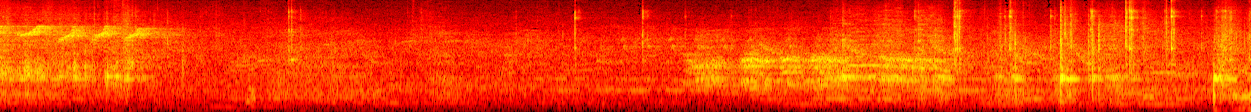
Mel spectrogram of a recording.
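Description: Bird chirping outdoors: a quick run of short, high rising chirps at the start and another call a little after the middle. Near the end come sharp clicks and scrapes as a snakehead fish is cut and scaled on an upright bonti blade.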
